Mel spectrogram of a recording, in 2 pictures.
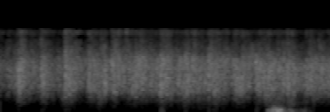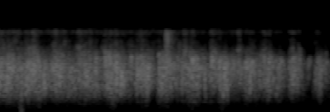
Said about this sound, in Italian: Ringrazio il professore, possiamo fargli un applauso.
